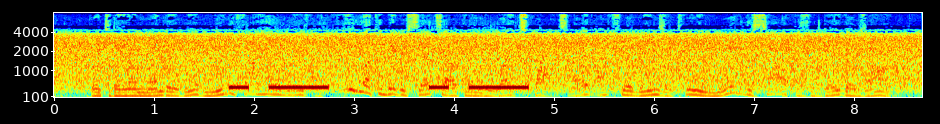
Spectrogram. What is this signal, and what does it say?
Telephone call progress tone (pulsed, as in Italy), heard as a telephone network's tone, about 420 Hz, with phone line noise. Dial tone.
